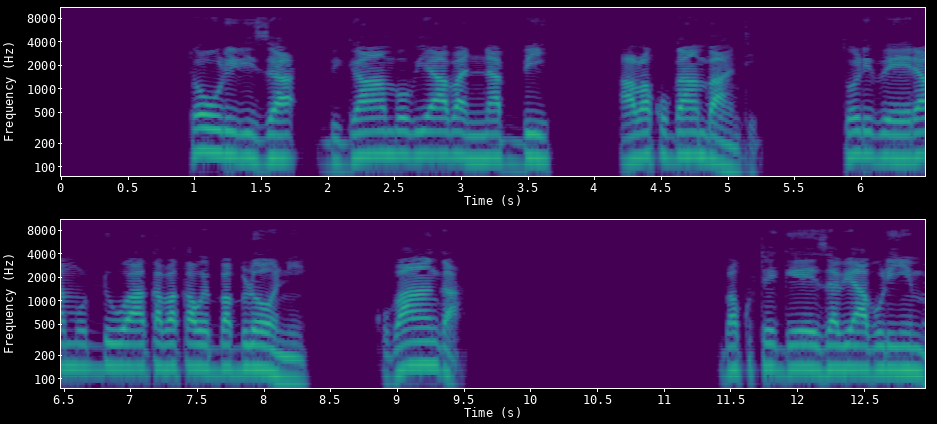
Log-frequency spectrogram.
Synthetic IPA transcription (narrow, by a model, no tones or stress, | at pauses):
to̞wuliɾiza | βiɡaːmbo̞βjaːβanːabːi | aβakuɡaːmbaːntḭ | to̞liβe̞ːɾamudːuwaːkaβakawe̞bːabulo̞ːni | kuβaːŋɡa̰ | βaku̥te̞ɡe̞ːzaβjaːβuliːmba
